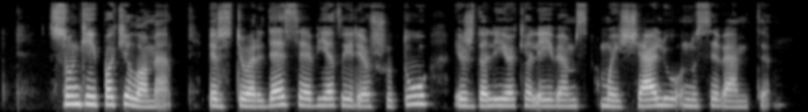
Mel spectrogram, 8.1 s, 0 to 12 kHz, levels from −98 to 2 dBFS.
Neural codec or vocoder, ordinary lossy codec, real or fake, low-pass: none; MP3, 64 kbps; real; 10.8 kHz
